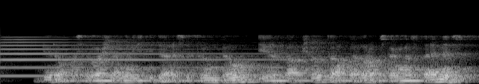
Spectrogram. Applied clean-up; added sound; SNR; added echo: none; Trumpet; 14 dB; reverberation time 1.0 s.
